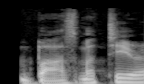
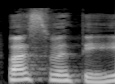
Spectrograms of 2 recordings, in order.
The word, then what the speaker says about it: basmati: Examples of this are jasmine rice, or I might butcher this pronunciation, basmati rice. – Ah, you actually said it right this time. Yeah. basmati.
